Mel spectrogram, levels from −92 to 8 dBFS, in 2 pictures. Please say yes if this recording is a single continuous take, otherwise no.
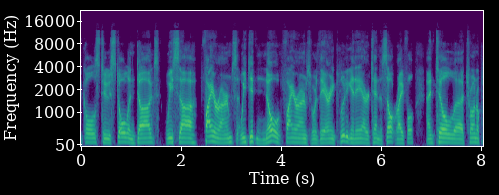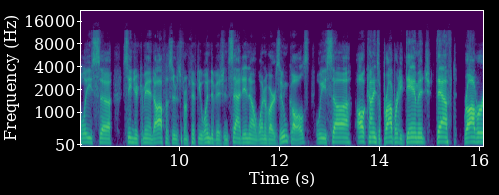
no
